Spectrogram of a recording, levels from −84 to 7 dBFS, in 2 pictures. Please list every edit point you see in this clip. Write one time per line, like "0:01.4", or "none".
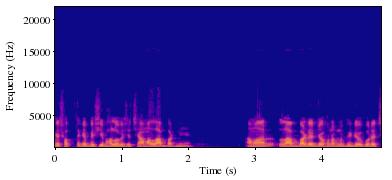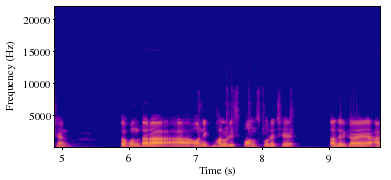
none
